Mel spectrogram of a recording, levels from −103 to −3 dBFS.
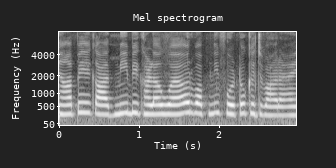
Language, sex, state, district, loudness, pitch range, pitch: Hindi, female, Odisha, Khordha, -14 LUFS, 270-290 Hz, 275 Hz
